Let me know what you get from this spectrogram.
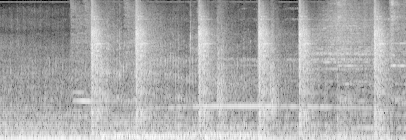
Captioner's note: stinger clinks; steps thudding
